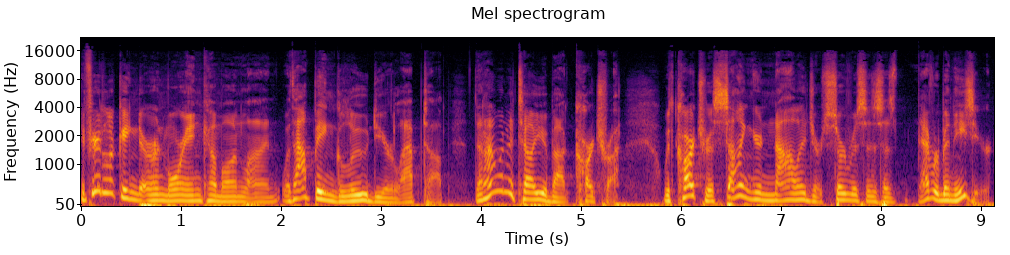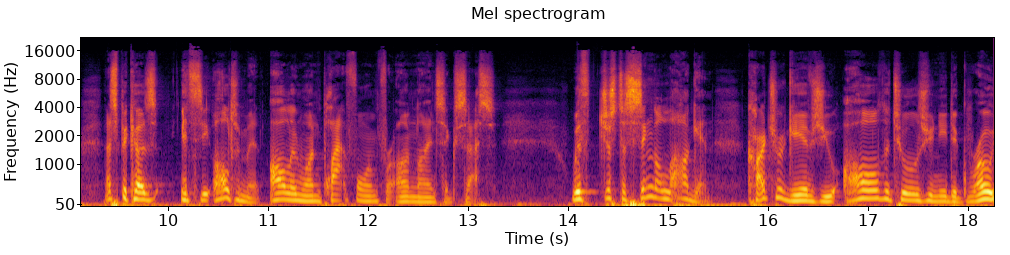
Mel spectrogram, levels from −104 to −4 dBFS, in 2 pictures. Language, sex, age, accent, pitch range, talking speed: English, male, 50-69, American, 115-170 Hz, 190 wpm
